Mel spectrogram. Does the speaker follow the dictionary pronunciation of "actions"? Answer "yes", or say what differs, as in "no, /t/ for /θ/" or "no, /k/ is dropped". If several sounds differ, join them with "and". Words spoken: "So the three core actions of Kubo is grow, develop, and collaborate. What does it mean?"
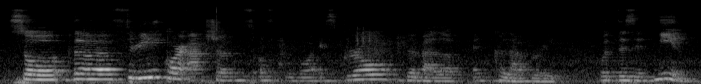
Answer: no, /s/ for /z/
